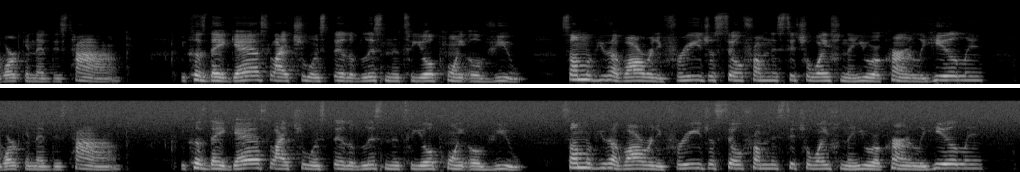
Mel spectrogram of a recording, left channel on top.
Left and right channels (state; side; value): noise; right; hiss, 8 dB below the sound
